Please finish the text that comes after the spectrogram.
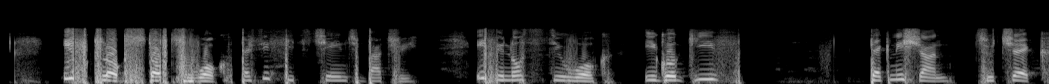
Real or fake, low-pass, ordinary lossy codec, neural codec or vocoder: real; 5.4 kHz; none; none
